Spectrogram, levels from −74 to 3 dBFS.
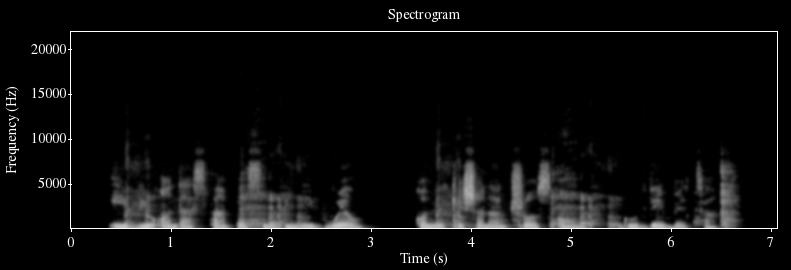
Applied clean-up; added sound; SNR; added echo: classical method log-MMSE.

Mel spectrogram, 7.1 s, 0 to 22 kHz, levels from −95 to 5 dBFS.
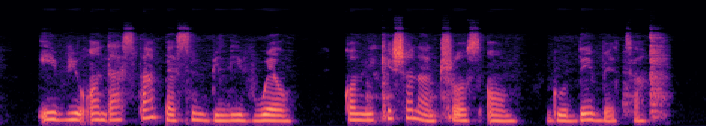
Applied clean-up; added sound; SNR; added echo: none; none; none; none.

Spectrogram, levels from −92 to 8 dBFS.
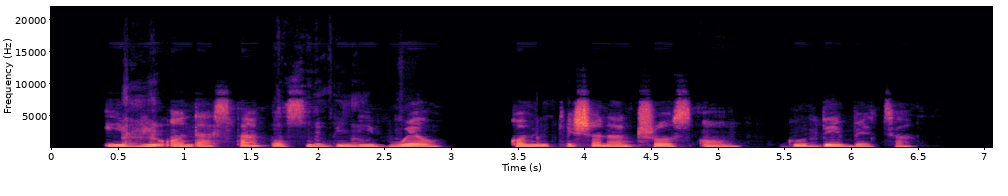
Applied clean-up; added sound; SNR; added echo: neural mask model DeepFilterNet 3.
